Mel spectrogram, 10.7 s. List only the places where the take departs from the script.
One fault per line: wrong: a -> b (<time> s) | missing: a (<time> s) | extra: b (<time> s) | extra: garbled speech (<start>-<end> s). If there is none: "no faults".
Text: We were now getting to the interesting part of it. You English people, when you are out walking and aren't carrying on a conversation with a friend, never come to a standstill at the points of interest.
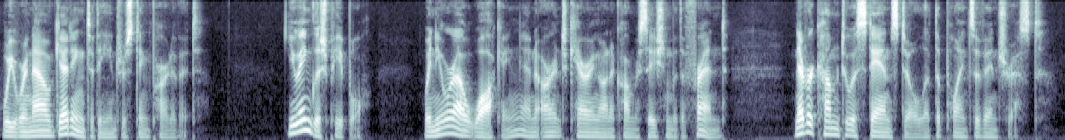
no faults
